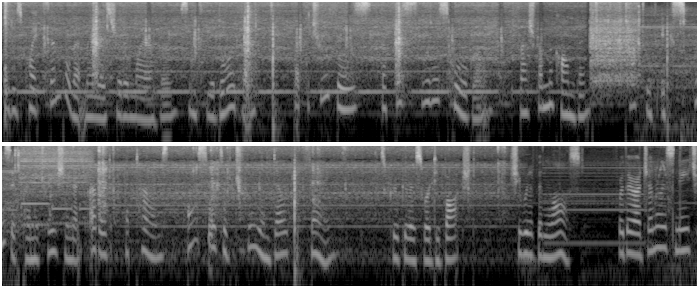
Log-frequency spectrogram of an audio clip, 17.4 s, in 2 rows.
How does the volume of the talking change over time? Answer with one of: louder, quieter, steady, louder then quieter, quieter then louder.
steady.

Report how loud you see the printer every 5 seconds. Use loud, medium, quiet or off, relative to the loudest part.
loud, loud, medium, quiet.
